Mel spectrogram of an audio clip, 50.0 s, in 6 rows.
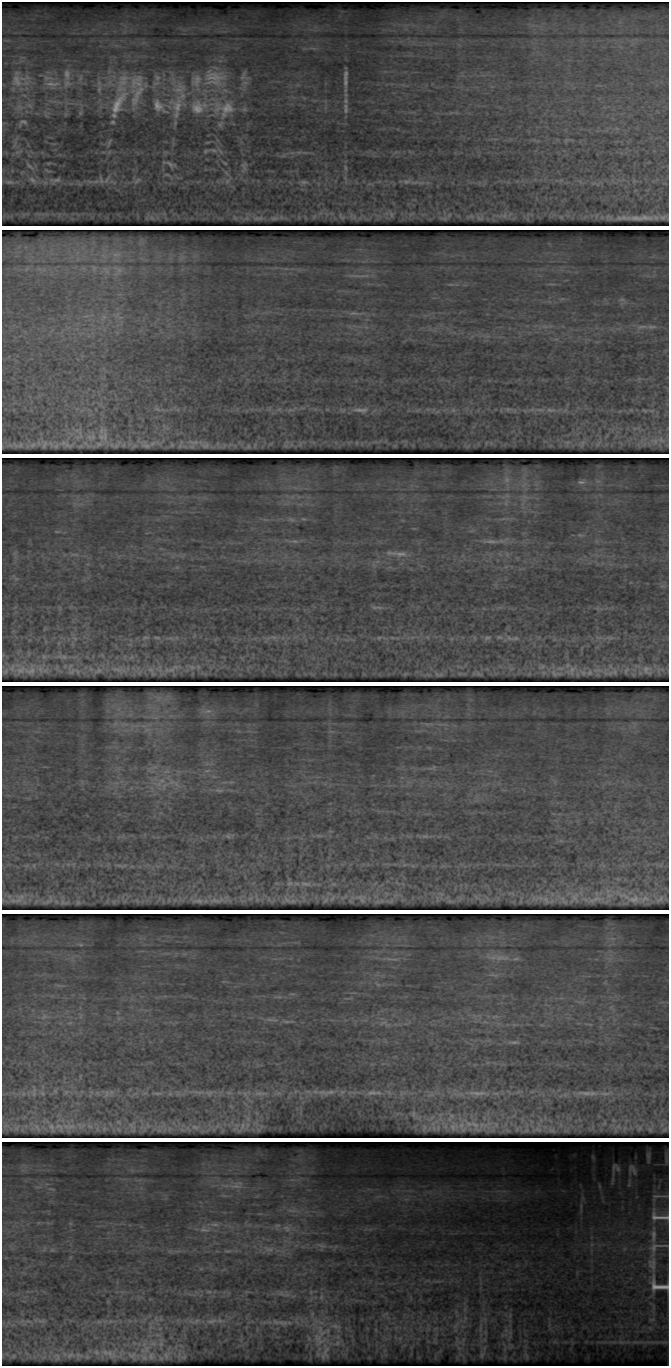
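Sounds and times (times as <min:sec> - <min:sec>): freight train wheels rumbling: 0:00.0 - 0:50.0.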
